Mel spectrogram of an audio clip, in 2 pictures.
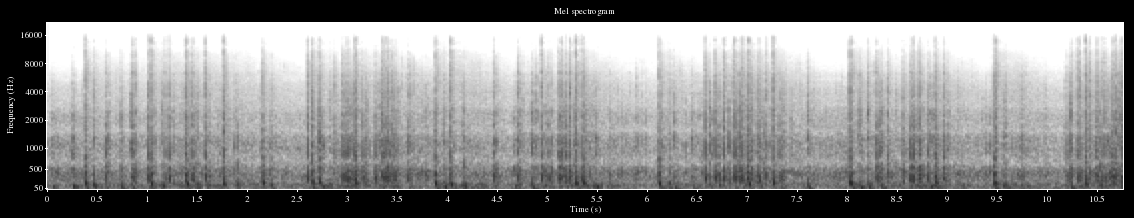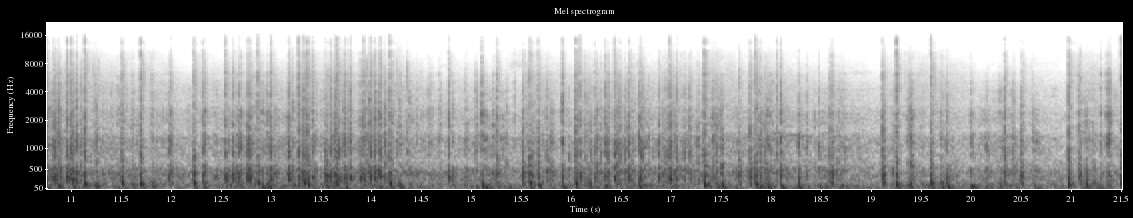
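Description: Fireworks display going off close overhead: a continuous, dense barrage of rapid bangs and pops with no pauses.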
